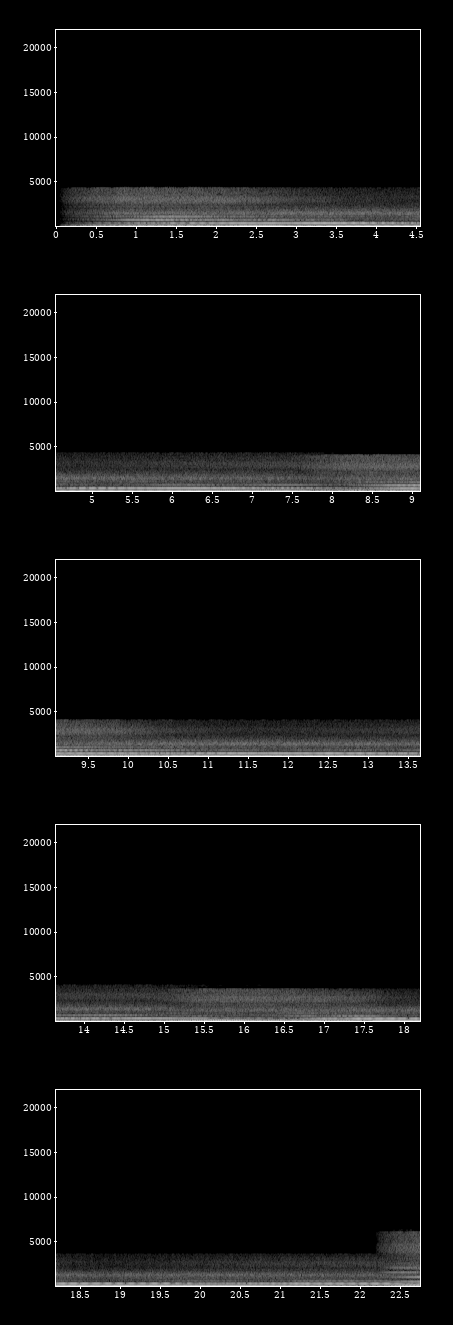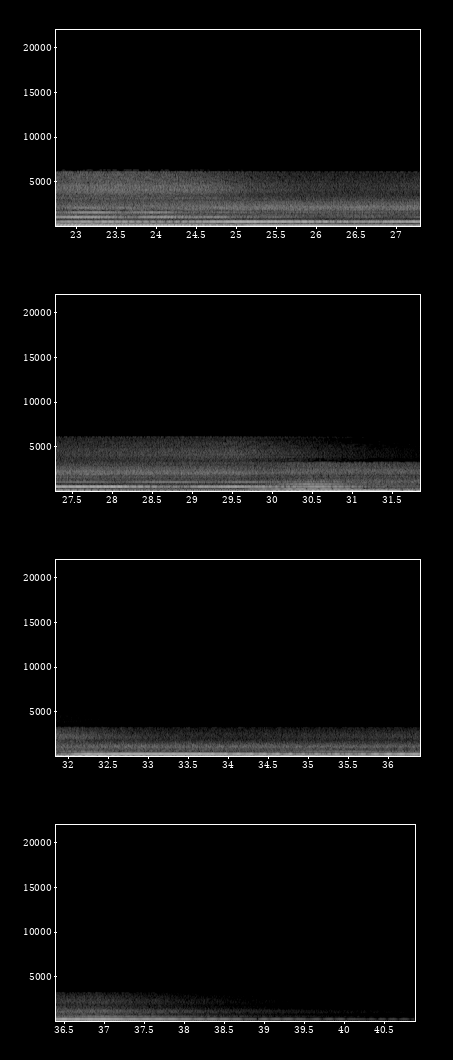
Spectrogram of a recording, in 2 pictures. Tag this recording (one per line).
fnaf
music
spooky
